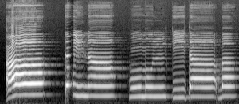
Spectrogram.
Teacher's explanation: آ میں کھینچا، تئی میں ہم نے جلدی کیا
